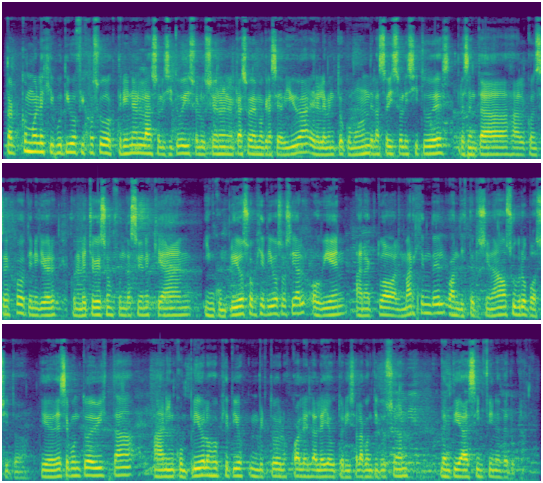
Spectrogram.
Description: El ministro de Justicia, Luis Cordero, confirmó que pidió el cierre definitivo de dichas fundaciones.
